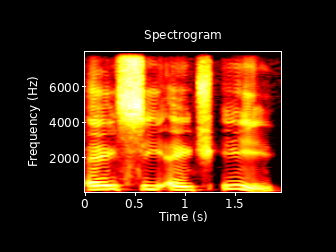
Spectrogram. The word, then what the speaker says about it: ache: column we have the word a c h e which is pronounced ache as I have an ache in my back now that is the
